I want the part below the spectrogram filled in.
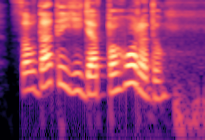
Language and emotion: Russian, positive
